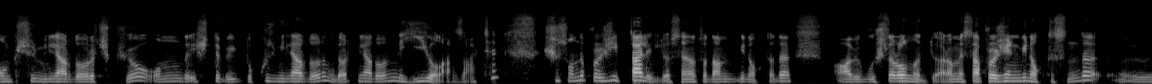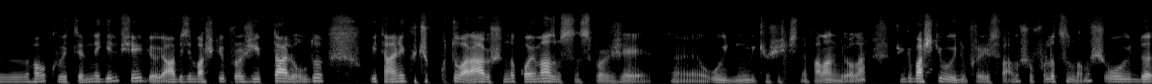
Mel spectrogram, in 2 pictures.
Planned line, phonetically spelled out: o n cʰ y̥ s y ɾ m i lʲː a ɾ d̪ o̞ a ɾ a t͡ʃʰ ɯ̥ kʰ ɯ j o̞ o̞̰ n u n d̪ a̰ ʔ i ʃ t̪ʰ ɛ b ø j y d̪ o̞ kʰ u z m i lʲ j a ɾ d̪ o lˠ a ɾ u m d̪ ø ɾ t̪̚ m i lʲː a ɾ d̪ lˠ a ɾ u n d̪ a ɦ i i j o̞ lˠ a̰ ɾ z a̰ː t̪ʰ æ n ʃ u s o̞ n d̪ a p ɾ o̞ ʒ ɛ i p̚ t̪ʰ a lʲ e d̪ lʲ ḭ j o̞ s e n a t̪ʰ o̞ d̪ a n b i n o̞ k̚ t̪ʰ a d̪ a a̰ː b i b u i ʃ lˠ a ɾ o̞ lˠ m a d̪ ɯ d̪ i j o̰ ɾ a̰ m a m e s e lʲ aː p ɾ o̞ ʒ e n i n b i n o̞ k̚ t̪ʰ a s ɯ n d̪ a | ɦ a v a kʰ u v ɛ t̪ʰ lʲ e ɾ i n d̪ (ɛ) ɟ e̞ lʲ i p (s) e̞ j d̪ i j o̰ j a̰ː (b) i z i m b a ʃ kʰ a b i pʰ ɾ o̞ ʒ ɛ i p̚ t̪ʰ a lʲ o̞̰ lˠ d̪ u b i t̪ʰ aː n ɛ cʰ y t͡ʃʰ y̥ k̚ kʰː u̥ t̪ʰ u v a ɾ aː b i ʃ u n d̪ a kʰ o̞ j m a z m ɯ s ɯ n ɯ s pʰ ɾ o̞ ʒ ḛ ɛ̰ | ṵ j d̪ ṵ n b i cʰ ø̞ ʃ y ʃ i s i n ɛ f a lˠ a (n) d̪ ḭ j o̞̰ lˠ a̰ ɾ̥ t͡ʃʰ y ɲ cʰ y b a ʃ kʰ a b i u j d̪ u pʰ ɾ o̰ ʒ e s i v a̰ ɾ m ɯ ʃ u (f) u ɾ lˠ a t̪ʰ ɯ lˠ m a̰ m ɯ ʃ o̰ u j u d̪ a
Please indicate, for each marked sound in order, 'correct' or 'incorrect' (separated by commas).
correct, incorrect, correct, correct, correct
